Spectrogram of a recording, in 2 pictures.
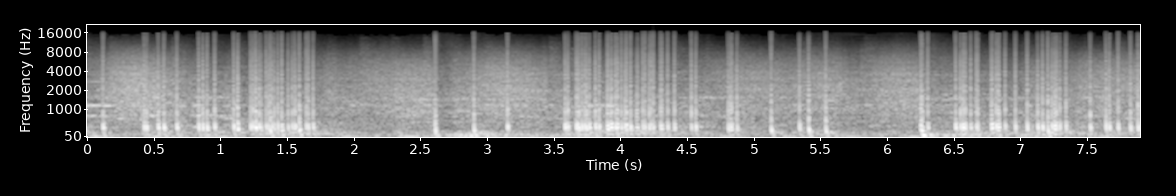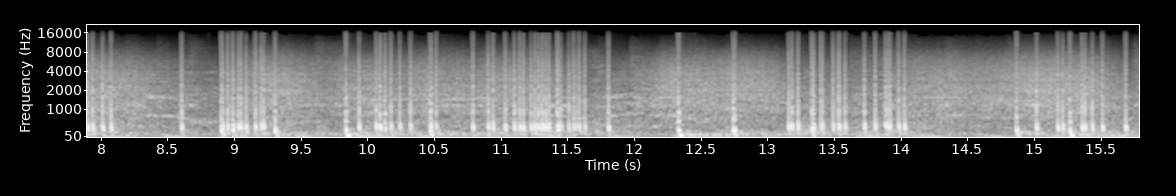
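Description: Aerial fireworks show: a dense, continuous barrage of shell bursts and crackling, with sharp reports coming every fraction of a second.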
